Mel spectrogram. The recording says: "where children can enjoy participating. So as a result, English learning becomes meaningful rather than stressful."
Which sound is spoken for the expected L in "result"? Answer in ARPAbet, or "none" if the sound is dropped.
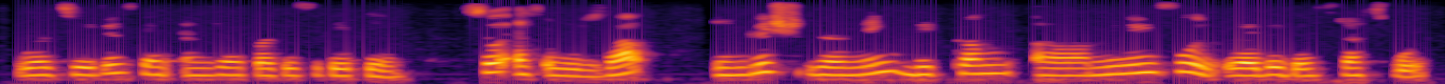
none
